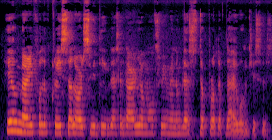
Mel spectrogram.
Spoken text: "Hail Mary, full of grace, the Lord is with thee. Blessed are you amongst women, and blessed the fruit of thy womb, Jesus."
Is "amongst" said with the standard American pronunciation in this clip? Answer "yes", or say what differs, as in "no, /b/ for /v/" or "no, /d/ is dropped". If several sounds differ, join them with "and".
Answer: no, /ŋ/ is dropped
